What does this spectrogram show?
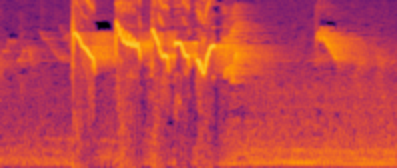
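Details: Wild Oriental white-eye song used to prompt untrained captive birds to sing: a loud, tight string of five high zigzagging whistled notes, then a softer single downslurred note after a short gap.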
